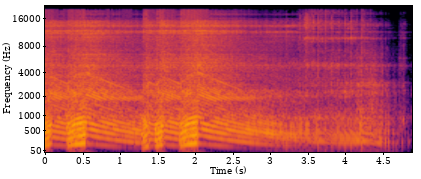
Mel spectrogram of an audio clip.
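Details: Stihl MS460 chainsaw, first start after piston replacement (old piston showed aluminum transfer; possible air leak suspected), fired on one pull: revs up crisply on several throttle blips without misfire, then winds down smoothly; sounds healthy.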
